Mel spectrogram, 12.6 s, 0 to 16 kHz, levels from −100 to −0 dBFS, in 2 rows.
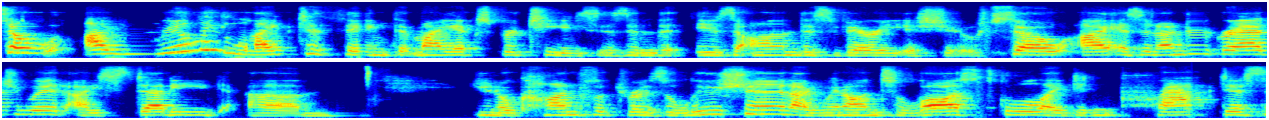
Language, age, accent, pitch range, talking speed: English, 50-69, American, 185-240 Hz, 180 wpm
